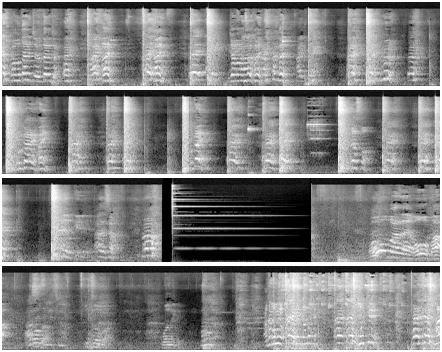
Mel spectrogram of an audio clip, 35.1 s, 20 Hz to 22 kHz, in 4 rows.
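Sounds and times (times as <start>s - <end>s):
boxing gloves hitting mitts: 2.7s - 7.7s, 10.1s - 12.6s, 13.3s - 14.8s, 15.4s - 18.9s, 31.7s - 35.0s
bell ringing: 20.9s - 23.6s.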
